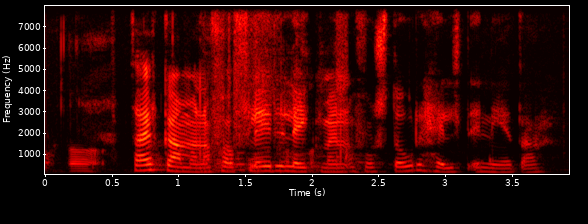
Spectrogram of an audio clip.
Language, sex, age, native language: Icelandic, female, 18-19, Icelandic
